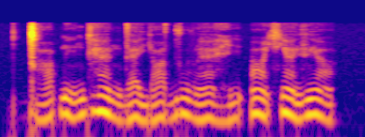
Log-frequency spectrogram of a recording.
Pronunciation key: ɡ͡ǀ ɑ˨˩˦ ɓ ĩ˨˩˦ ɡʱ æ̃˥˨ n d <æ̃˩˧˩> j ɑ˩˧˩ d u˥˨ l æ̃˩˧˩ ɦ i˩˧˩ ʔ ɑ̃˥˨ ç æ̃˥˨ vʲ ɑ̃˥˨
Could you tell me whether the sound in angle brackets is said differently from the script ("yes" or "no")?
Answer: yes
